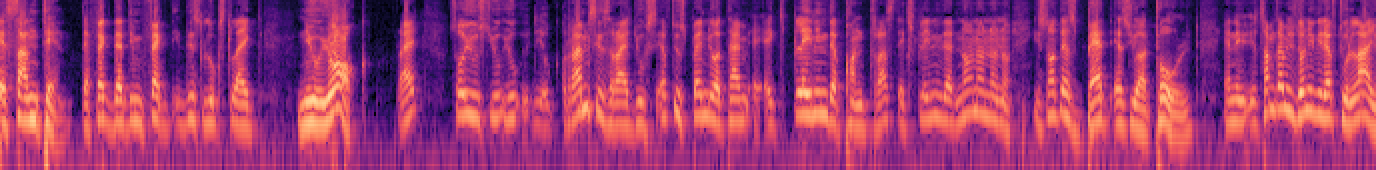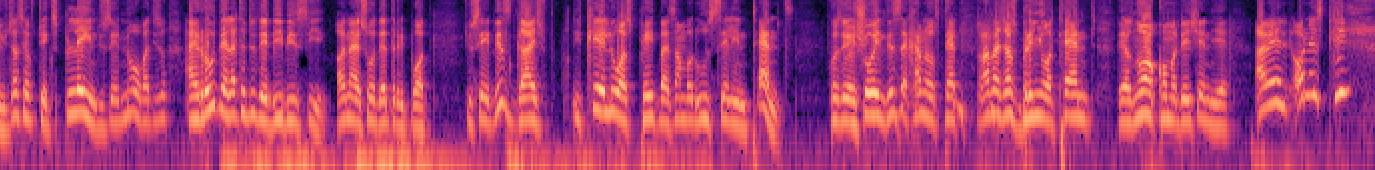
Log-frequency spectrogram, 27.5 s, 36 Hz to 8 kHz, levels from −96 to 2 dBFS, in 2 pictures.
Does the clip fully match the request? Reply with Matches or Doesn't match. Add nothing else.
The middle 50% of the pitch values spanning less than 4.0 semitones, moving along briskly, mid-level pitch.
Doesn't match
